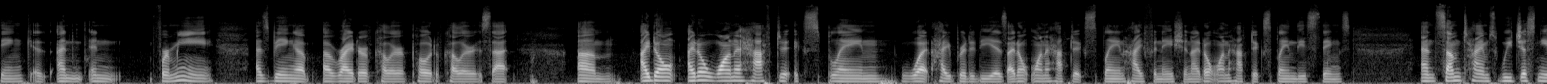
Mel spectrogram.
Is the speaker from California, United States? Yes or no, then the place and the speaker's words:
yes; Northern California, United States; a Northern California girl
